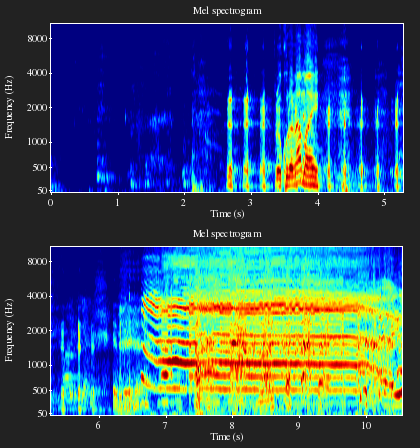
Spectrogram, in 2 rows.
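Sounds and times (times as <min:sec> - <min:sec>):
laughter: 0:02.0 - 0:10.5
speech: 0:02.6 - 0:09.0
voice imitating a five-year-old child crying: 0:06.6 - 0:10.5.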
